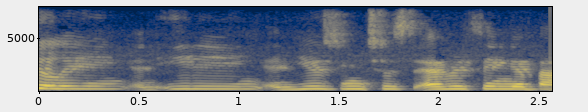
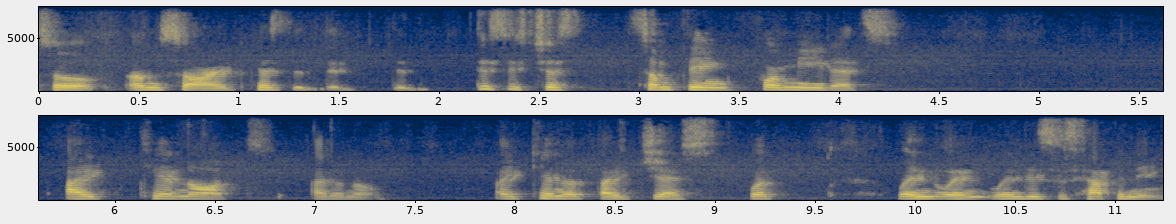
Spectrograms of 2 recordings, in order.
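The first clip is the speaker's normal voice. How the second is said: rushed, emotional, stumbling, tumbling words; 5 semitones lower than usual. Speaking to listeners and apologizing for getting emotional, emotional. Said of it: "And I'm getting emotional now".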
